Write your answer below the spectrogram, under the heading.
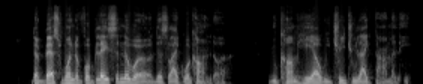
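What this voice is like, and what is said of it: Put-on Nigerian accent. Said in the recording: “Nigerian ... I try to do my accent.”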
